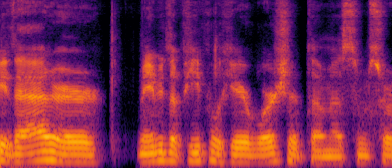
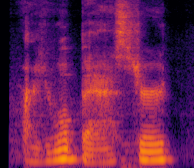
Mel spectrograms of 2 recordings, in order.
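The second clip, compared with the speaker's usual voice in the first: hush-hush, secretive, soft, leaning-in half-whisper; 7 dB quieter than usual. In a role-playing game, a player's character leans in to someone: half-whispering. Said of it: "they're just gonna like lean in and whisper".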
